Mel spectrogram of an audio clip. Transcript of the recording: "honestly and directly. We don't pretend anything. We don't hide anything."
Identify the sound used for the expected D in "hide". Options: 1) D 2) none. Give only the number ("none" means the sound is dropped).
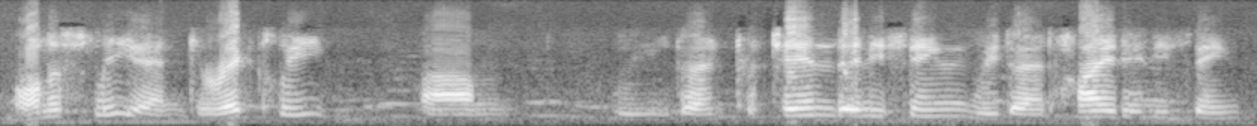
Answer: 1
